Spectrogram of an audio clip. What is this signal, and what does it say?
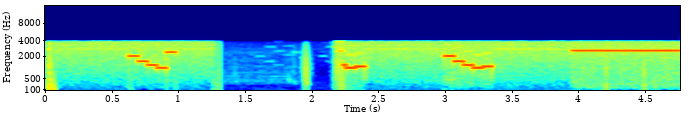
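Five-tone selective call (ZVEI), heard as quick runs of five tones, tones of about 70 ms. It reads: 85310 85312
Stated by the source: ZVEI five-tone selective call 85312, received by SDR.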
